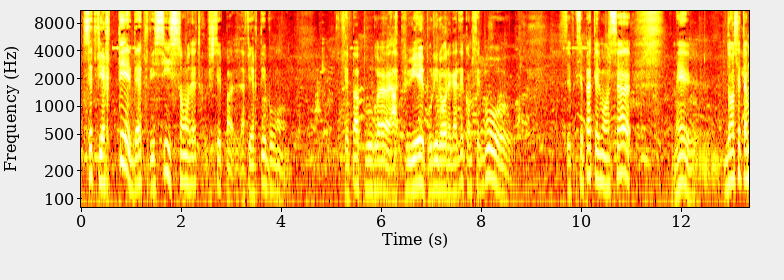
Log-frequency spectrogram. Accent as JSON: {"language": "French", "town": "Dubrovnik", "region": "Dubrovnik-Neretva County", "country": "Croatia", "said": "je suis de Dubrovnik, je suis très ancré, très profondément amoureux de ma ville, de ce territoire, de la Croatie en général aussi."}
